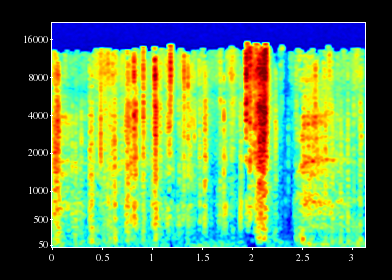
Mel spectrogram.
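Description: Continuous crinkling and rustling of a paper being handled and unfolded, with dense crackles throughout, a sharp loud crackle near the end and a brief pause before the rustling resumes. No speech.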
